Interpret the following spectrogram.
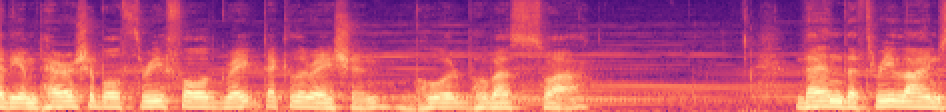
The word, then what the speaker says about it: Bhur: So with Bhur, anytime there's a consonant with an H after it, you pronounce it with a little puff of air. Bh, Bhur Bhuva Swa. Bhur Bhuva Swa. And the U in Bhur is a long U, and then in Bhuva, it's a short U.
